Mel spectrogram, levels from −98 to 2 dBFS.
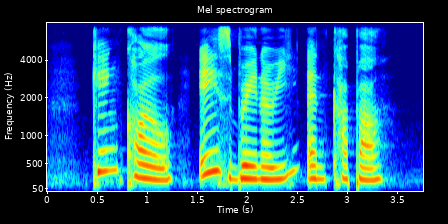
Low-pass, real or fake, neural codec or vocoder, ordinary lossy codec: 7.2 kHz; real; none; none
